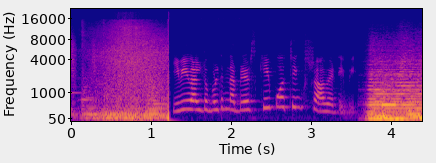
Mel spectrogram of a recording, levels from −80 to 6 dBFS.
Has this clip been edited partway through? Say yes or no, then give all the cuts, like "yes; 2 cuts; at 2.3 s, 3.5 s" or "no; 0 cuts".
no; 0 cuts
